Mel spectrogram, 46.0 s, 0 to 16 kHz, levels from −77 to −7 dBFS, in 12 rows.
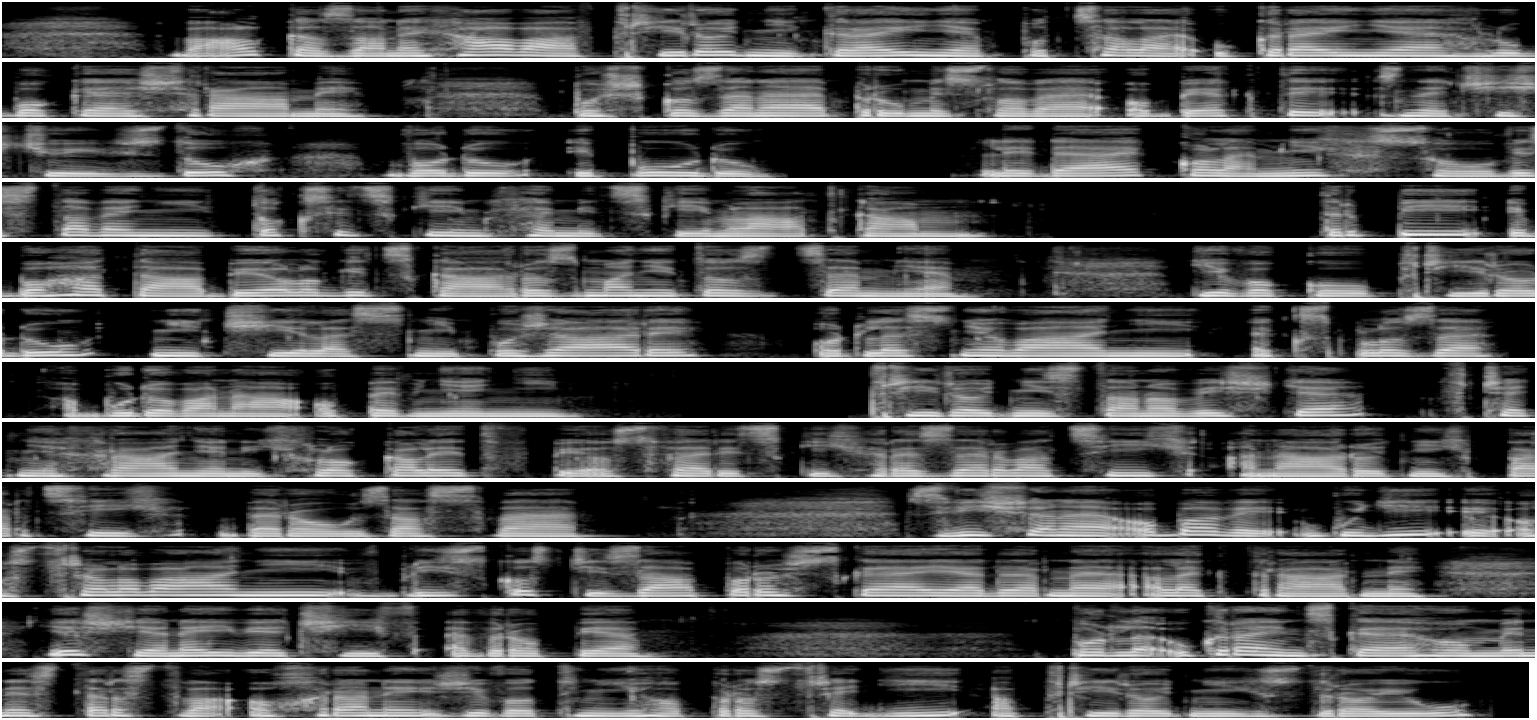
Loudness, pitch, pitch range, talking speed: -19 LUFS, 170 Hz, 160-185 Hz, 105 wpm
